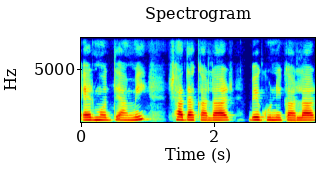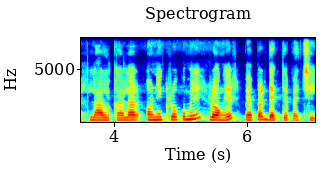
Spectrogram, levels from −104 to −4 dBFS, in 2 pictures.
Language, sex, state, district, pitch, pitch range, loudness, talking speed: Bengali, female, Tripura, West Tripura, 240 Hz, 230-255 Hz, -17 LUFS, 130 wpm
